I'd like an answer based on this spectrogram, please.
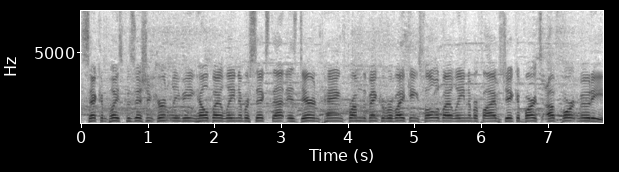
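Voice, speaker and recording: A man with a high pitch talks fairly quickly, with hardly any pauses, in a monotone, flat delivery. Noticeable background noise runs behind him. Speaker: sports commentator. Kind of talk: live commentary. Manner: fast.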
